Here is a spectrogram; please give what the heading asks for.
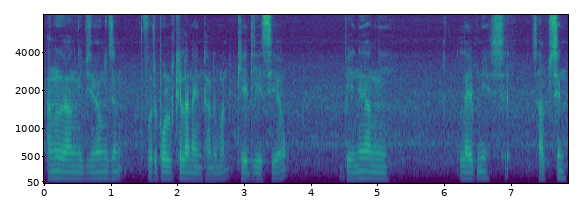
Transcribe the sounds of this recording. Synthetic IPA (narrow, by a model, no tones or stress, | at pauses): aŋɯaŋnibizŋaŋzɯŋ | pʰutbɔlkʰelanajntʰaŋdɯmankʰediesijaw | benɯaŋni | lajb̚ni | sap̚sin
